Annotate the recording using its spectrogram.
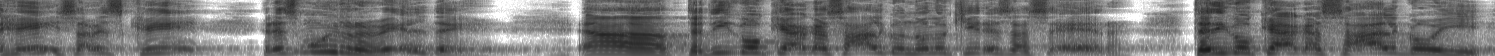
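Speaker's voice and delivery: acted divine scolding; Jesus rebuking. Voices Jesus rebuking the listener.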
